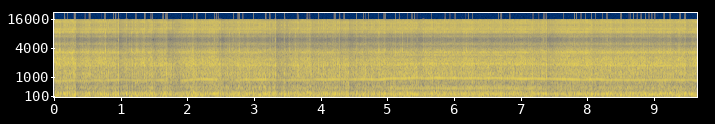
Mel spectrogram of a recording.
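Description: Motorboat engine running steadily at speed, mixed with the rush of wind and water. A thin whine holds steady and edges slightly higher in pitch about halfway through.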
